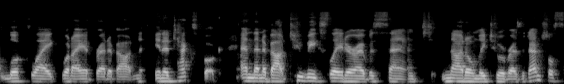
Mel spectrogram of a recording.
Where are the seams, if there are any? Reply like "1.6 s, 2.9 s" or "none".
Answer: 2.3 s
